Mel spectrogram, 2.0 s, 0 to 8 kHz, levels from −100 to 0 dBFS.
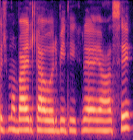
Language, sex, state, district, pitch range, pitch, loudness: Hindi, female, Haryana, Jhajjar, 215-230 Hz, 220 Hz, -16 LUFS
